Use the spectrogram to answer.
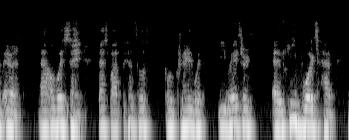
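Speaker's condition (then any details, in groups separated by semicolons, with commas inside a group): Cerebral palsy; speech affected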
